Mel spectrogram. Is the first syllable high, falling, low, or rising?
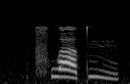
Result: falling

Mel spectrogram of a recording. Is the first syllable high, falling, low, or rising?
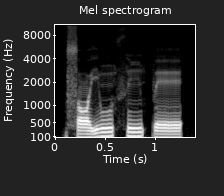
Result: low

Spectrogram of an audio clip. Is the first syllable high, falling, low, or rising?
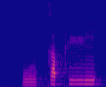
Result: rising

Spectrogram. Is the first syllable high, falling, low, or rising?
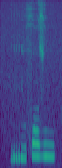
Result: low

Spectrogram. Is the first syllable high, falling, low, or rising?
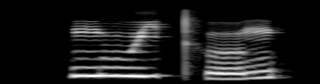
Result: high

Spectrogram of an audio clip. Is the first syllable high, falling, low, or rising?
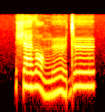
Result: high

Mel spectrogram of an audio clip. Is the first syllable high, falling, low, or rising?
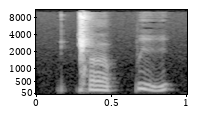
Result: low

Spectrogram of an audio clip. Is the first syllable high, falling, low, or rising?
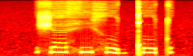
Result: high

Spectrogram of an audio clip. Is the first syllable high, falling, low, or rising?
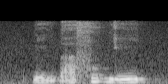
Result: low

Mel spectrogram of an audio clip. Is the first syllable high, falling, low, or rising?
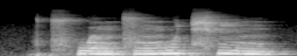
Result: low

